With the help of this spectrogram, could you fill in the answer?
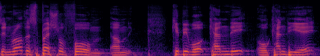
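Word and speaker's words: Kandie: Kibiwot Kandi, or Kandiye. It's Kandiye, isn't it, Kibiwot? So it looks like Kandi on paper, but if any of you need to pronounce it, it's Kibiwot Kandiye.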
